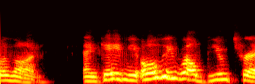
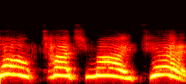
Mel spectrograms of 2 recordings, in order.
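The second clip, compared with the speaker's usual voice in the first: acted full-throated, high, drawn-out scream; 10 semitones higher, 4 dB louder than usual. Retelling what they screamed as cops patted them down, retelling a top-of-lungs scream. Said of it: "and I just scream".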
